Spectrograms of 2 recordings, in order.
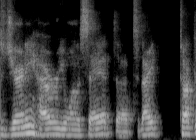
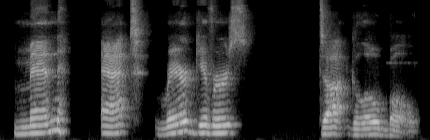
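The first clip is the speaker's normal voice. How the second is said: very slow, carefully spelled-out, clear enunciation; 3 semitones higher than usual. Repeating an email address when asked to say it again: slow and clear. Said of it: "Say it again slowly and clearly".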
